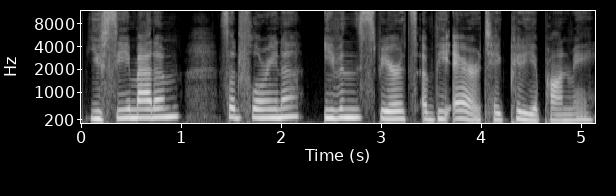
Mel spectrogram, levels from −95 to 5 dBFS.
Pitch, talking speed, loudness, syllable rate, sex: 230 Hz, 175 wpm, -15 LUFS, 5.0 syllables/s, female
